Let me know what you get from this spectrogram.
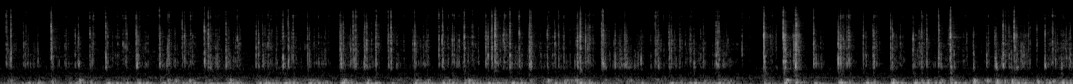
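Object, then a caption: Plastic computer keyboard keys. Fingertips type quickly on a black plastic Logitech keyboard with hollow plastic keys. The result is a steady stream of sharp, bright clicks, each over with a dull low thump underneath.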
